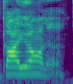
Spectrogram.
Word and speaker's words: Guyana: Colombia, Venezuela, Honduras, Guyana It's pronounced as Guyana.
